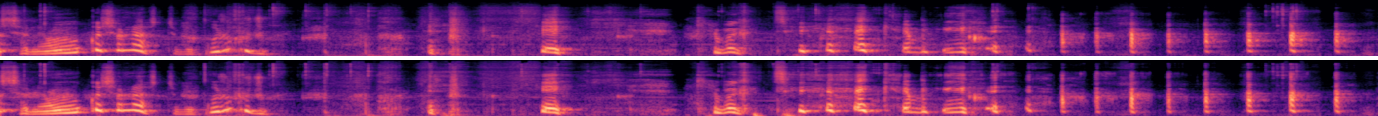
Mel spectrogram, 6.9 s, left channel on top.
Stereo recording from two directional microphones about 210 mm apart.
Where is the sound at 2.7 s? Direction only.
20° right (ahead or behind).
